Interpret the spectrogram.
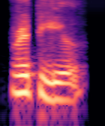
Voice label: "repeal", Indian

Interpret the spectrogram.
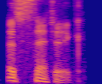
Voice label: "aesthetic", British

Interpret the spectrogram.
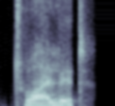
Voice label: "twilit", Indian

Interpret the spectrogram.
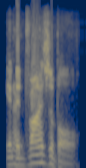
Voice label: "inadvisable", American

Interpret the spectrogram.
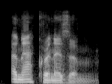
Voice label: "anachronism", British

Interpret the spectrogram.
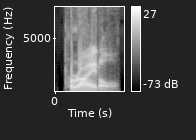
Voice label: "parietal", American

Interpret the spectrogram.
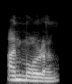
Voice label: "unmoral", Indian

